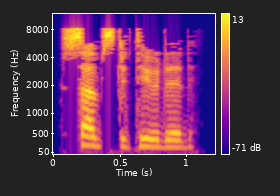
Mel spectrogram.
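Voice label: "substituted", British English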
